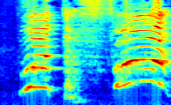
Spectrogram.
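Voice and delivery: high, loud, slow shocked squawk in fairy voice.

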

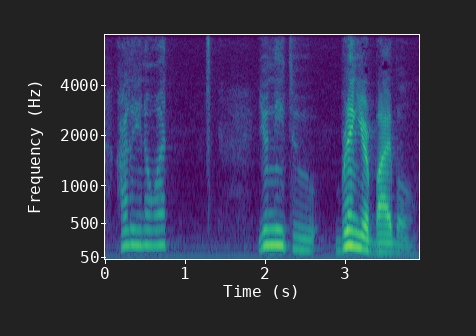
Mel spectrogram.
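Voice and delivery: gentle, really soft, quiet way of talking. Recalling how Kuya Arman would speak to you, imitating his really soft voice. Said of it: "in that really soft voice".

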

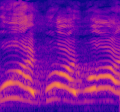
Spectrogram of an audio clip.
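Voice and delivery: put-on shrill, high, panicked, frantic shouting. Retelling how she kept driving instead of stopping when told to; retelling a yell.

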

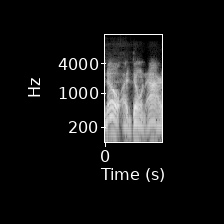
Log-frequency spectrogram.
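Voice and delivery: ordinary delivery

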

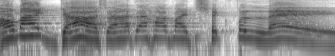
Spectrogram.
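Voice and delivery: very high, drawn-out gushing voice.

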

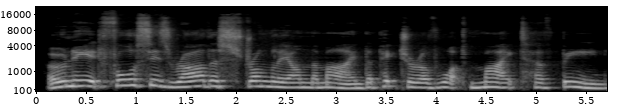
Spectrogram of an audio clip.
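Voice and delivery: ordinary delivery, nothing marked

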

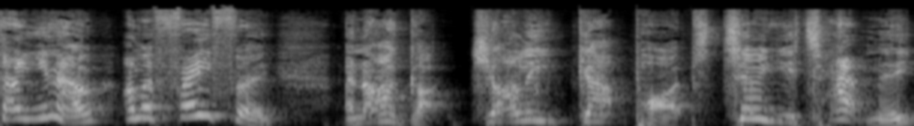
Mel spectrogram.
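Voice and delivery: over-the-top, exaggerated Cockney accent, very high-pitched. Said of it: "was that a British Cockney accent?".

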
